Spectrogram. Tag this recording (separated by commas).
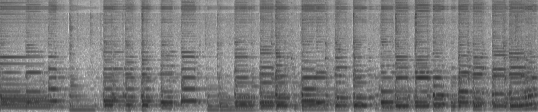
Musical instrument, Guitar, Music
